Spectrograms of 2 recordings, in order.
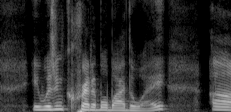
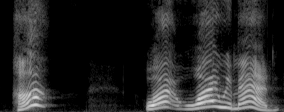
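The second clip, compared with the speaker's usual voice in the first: high, loud incredulous huh; baffled; 7 semitones higher, 7 dB louder than usual. Retold or imitated. His first reaction to the fans' anger, loud and baffled. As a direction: sound truly thrown.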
